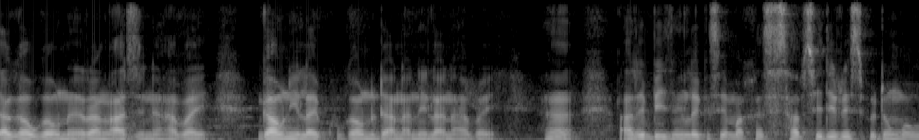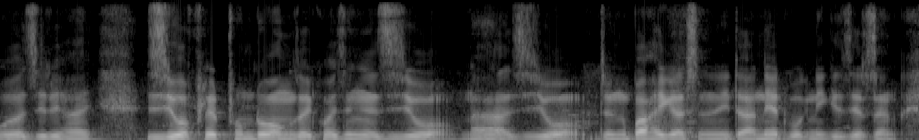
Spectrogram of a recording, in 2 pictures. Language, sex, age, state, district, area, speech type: Bodo, male, 30-45, Assam, Chirang, rural, spontaneous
